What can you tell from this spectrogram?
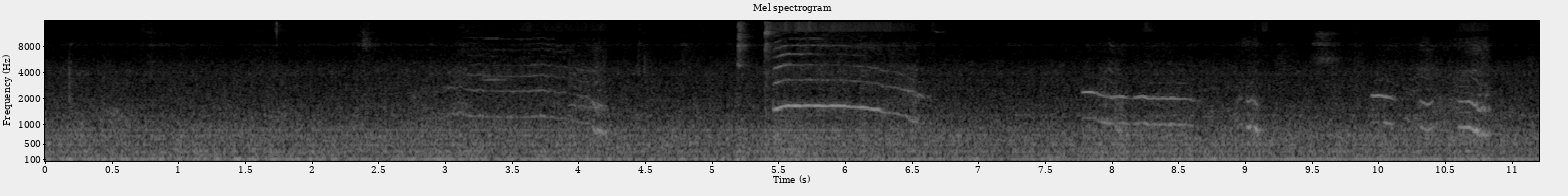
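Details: Two-week-old German Shepherd puppies nursing, giving thin, high, arching squeals and whimpers that rise then fall, several in a cluster midway and a few shorter ones later, over a steady low electrical hum.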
